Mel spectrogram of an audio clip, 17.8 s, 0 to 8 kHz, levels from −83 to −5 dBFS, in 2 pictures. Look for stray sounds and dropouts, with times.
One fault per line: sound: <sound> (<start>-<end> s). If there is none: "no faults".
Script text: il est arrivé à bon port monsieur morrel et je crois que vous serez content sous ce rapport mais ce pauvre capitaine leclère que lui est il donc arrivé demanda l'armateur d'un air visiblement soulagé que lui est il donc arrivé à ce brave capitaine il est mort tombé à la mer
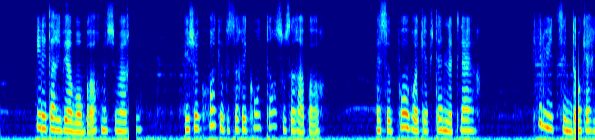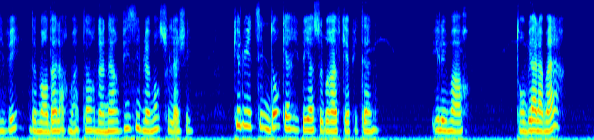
sound: dropout (1.9-2.0 s)
sound: dropout (8.6-8.7 s)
